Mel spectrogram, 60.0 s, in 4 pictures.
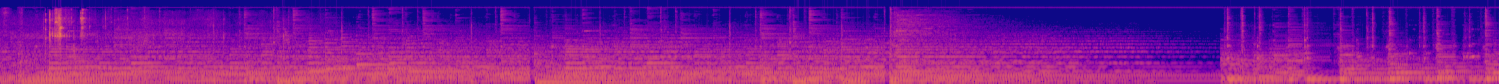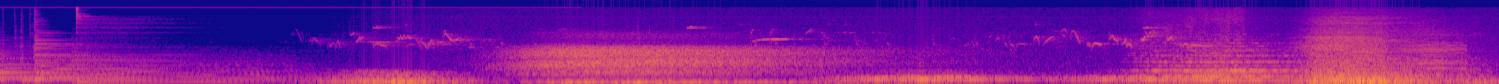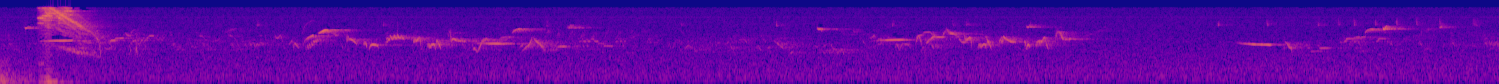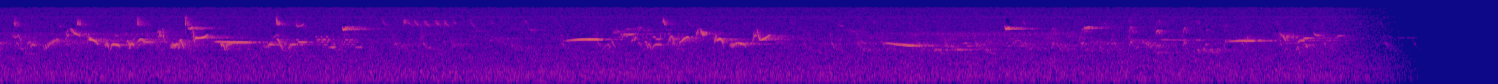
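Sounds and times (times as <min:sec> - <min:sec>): music: 0:00.0 - 0:18.0, 0:26.2 - 0:28.4
songbirds singing: 0:22.5 - 0:27.1, 0:30.1 - 0:41.0, 0:42.2 - 0:59.2.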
